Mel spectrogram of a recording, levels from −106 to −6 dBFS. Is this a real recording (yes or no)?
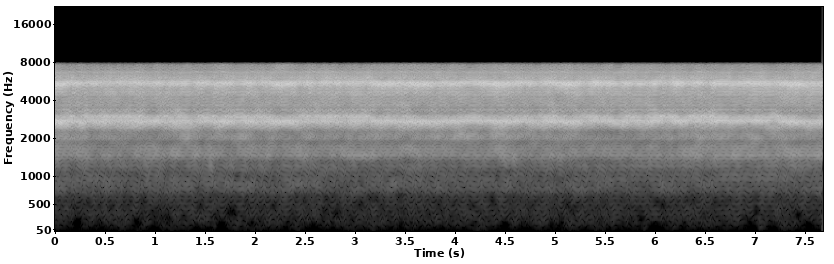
no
